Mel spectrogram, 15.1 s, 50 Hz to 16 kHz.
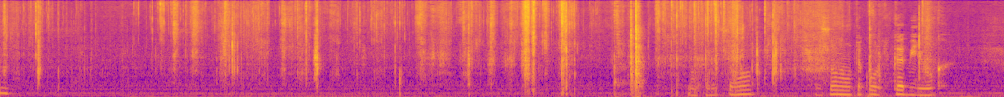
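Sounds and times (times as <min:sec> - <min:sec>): parcel packaging crinkling and tearing: 0:00.0 - 0:09.1, 0:09.7 - 0:12.6.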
